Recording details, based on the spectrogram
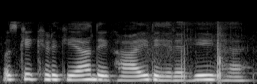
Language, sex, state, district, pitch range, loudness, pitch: Hindi, female, Jharkhand, Ranchi, 190-215 Hz, -14 LUFS, 210 Hz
